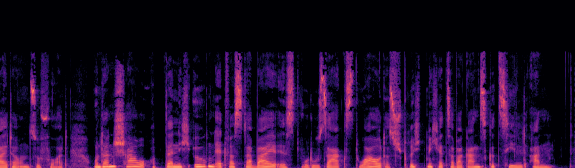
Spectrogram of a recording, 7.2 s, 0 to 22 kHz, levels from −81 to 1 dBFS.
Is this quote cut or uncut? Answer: uncut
